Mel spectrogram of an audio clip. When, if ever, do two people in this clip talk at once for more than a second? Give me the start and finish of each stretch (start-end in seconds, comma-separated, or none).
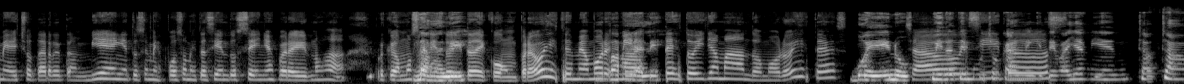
9.1-10.7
